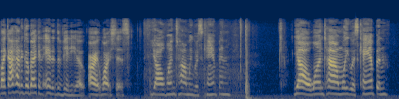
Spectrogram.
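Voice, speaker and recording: With a Southern US accent, a woman speaks at a moderate pace in a playful, bright, sharp tone, her fairly high pitch held to fairly even intonation amid big swings in loudness. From Georgia, US. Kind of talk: casual talk to camera. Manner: chatty, playful.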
